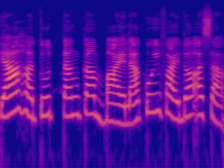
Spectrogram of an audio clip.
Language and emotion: Goan Konkani, neutral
